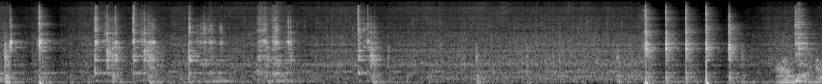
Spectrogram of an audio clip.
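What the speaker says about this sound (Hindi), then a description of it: "ये देखिए इसको अच्छी तरह आप मिक्स कर दीजिए।" A spoon stirs browned gur wale chawal, rice cooked with jaggery, in a pot, scraping and knocking against the metal in irregular strokes over a faint sizzle, near and fairly loud.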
